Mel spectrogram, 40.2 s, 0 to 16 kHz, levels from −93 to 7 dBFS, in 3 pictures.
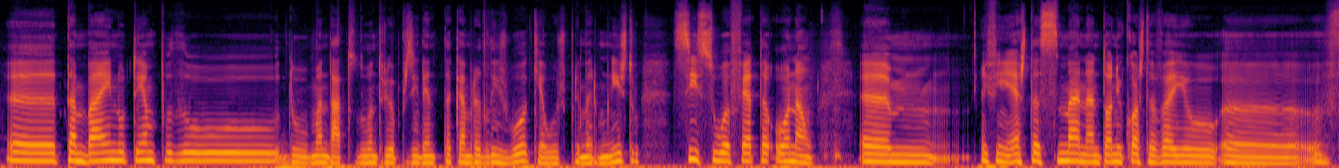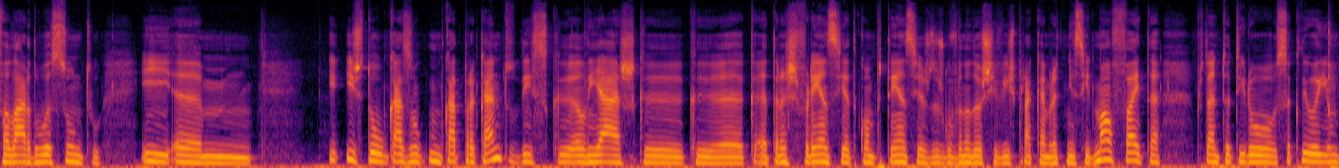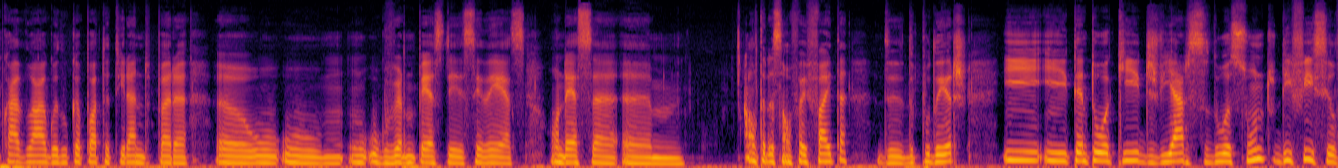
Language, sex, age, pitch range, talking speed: Portuguese, female, 20-39, 135-170 Hz, 150 wpm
